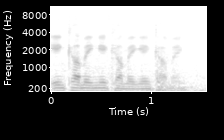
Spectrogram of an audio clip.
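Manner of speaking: low, soft, robotic announcement-style voice. Recalling the sirens going off for new soldiers in the military: robot voice. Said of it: "it's a robot voice saying".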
